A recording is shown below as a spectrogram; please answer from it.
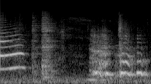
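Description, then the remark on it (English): A cat meows several times in quick succession, fairly loud, with bright harmonic cries that rise and fall and short pauses between them. “Oh, you little kitty.”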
